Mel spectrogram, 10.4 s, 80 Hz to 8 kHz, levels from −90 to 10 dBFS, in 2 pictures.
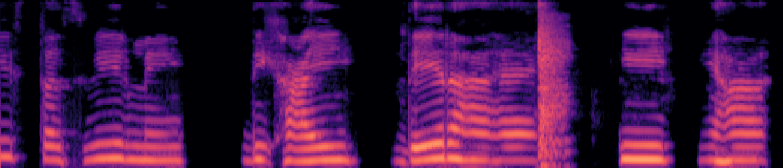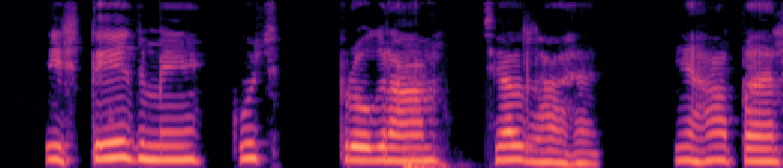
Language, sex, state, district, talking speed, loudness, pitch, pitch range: Hindi, female, Chhattisgarh, Balrampur, 110 wpm, -20 LUFS, 230 Hz, 220-240 Hz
